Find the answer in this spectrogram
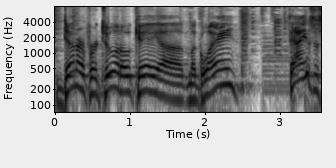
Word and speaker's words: Maguey: I say OK Maguey.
